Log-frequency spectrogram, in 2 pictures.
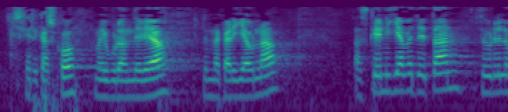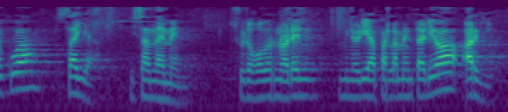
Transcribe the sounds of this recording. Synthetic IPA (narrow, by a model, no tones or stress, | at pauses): e̞̥ske̞rikasko̞majβ̞uɾuand̪eɾealeːnd̪akaɾiʝawnaː | ske̞niʎaβ̞e̞t̪e̞t̪anse̞wɾele̞kuasajaisand̪aeme̞n | suɾe̞ɣ̞o̞β̞e̞ɾnuaɾe̞nmino̞ɾiapaɾlame̞nt̪aɾio̞aʔaɾɣi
